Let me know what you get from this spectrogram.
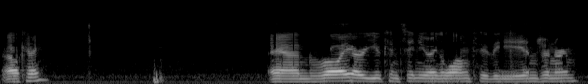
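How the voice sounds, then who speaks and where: A man's voice: medium pitch, flat delivery, slow, a little mellow, highs cut off. A man running a tabletop roleplaying game as game master, narrating to players in second person in a conversational way.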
